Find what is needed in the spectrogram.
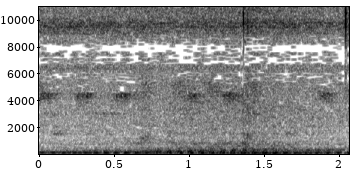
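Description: A low, steady motor-like hum that pulses quickly and grows slightly louder, with a faint high chirp repeating in an even rhythm, about five times a second, like a cricket.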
